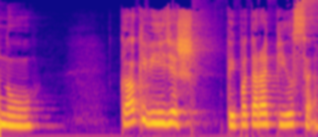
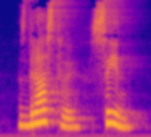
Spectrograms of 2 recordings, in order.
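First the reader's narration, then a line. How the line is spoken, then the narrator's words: Calm. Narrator (Russian): спокойно проговорил он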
